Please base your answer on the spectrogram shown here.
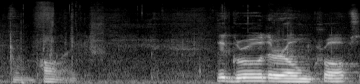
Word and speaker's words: Wampanoag: They needed more space, and so they kept moving further west and further into Native American lands until the Wampanoag tribe decided to fight back.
